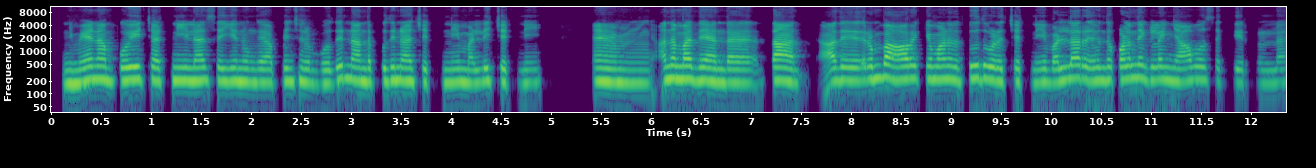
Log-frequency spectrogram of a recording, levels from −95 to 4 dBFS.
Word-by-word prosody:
இனிமே 180 +3 +2
நான் 220 -2 +2
போய் 210 +1 +5 0.2
சட்னி 210 0 -1
எல்லாம் 205 +1 +2
செய்யணுங்க 195 -1 0
அப்படின்னு 195 +2 -4
சொல்லும்போது 180 0 -3
நான் 210 -2 +2
அந்த 195 0 +1
புதினா 205 +1 +1
சட்னி, 185 0 -5
மல்லி 185 +2 -1
சட்னி 185 -1 -5 0.7
அம் 190 -2 +2 0.4
அந்த 230 +2 +4
மாதிரி 210 -2 +4
அந்த 190 0 0 0.4
தா 210 - +7 0.5
அது 205 +2 +1 0.2
ரொம்ப 235 +3 +2 0.2
ஆரோக்கியமான 225 0 +1 0.2
தூதுவள 225 -2 +1
சட்னி, 190 -1 -6
வல்லார 220 +3 +1
இந்த 210 0 -1
குழந்தைகளுக்கு 215 -2 0
ஞாபக 205 +3 -1
சக்தி 185 -1 -16
இருக்கும் 180 0 -15
200 Hz, 145 wpm, -22 LUFS, 190-215 Hz, 0.7 s, தா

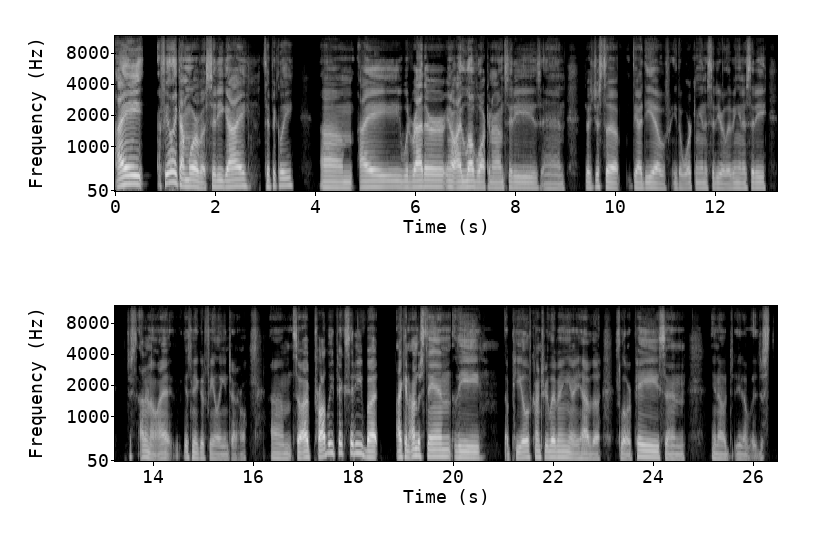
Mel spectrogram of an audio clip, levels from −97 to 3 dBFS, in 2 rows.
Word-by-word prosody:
I 185 +6 +9 0.4
feel 205 +3 +4
like 215 -5 +5
I'm 140 - +5
more 135 -1 +7
of 120 - +3
a 110 - -2
city 130 -1 0
guy, 135 +2 +3 0.3
typically, 150 +3 -4 0.5
um, 115 -1 -2
I 125 +1 +1
would 120 0 -4
rather 130 +1 +3
you 130 - -4
know, 130 - +3
I 120 +1 +3
love 125 +1 +3
walking 115 0 -1
around 110 0 -5
cities, 115 -2 -6
and 95 0 -12 0.4
there's 110 -2 -5
just 130 +2 -5
a 110 -3 +2 0.3
the 120 - -4
idea 110 0 -2
of 95 -1 -12
either 105 -1 -12
working 110 +2 -9
in 110 0 -8
a 105 - -9
city 105 +1 -8
or 100 - -6
living 100 +3 -7
in 105 - -7
a 105 - -7
city 110 0 -4 0.5
just, 125 -1 -12
I - - -3
don't 125 -2 -3
know 90 -6 -7
I 100 +3 -5 0.3
gives 115 0 -8
me 115 - -3
a - - -8
good 105 0 -7
feeling 95 -2 -10
in 90 - -12
general, - - -15 0.5
um, 100 -2 -8
so 110 - +2
I'd 120 +2 +4
probably 200 +10 +4
pick 205 +1 -2
city, 205 -1 +1
but 125 -8 +5 0.3
I 125 +1 +3
can 125 0 -1
understand 140 -1 +2
the 120 -2 0 0.5
appeal 115 +1 -2
of 120 0 -3
country 125 -1 -5
living, 120 -1 0
you 110 - -4
know 100 - -6
you 100 +1 -8
have 95 -2 -4
the 90 -1 -7 0.3
slower 85 - -6
pace 125 -3 0
and, 90 -2 -8 0.5
you 100 - -8
know, 90 -2 -8
d - - -23
you 95 0 -13
know, 85 -2 -14
it - - -15
just - - -8
120 Hz, 180 wpm, -23 LUFS, 105-130 Hz, 0.5 s, I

